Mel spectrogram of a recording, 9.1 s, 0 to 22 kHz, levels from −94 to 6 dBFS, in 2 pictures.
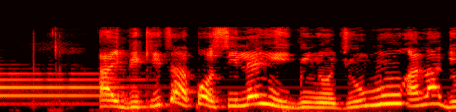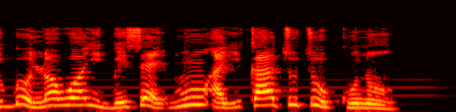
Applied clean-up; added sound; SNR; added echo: classical method spectral subtraction.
